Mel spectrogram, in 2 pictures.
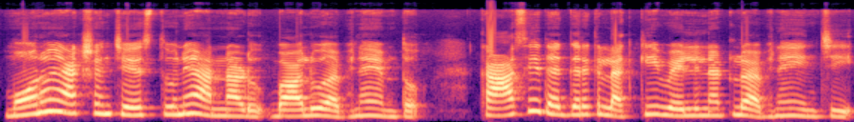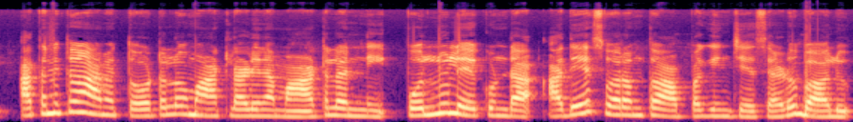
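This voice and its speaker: A woman narrates a serialized story in a steady, measured way. Her voice sits a little high. The recording is dull and lo-fi.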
